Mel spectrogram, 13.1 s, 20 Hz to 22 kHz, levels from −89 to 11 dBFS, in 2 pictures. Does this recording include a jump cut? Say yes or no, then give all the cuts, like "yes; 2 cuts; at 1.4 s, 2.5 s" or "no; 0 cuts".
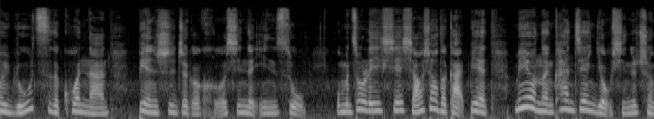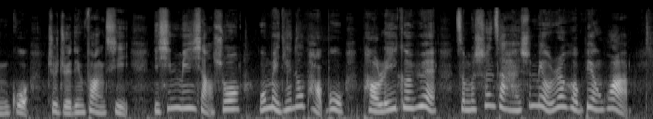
no; 0 cuts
